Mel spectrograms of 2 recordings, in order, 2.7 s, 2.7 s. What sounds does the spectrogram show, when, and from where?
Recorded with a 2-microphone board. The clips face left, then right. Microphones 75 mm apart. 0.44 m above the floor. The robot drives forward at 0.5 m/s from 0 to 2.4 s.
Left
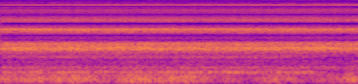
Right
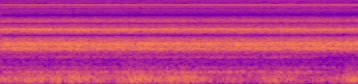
0.0 s a drone: 30° left (ahead or behind)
